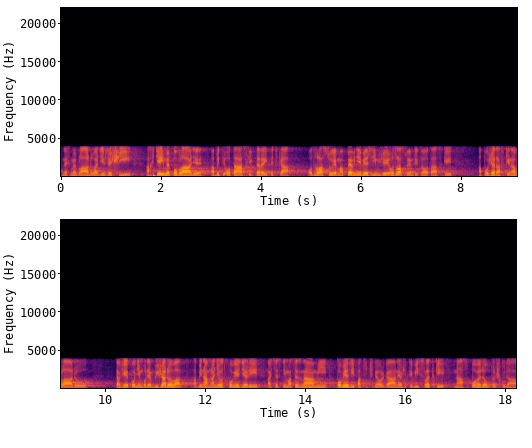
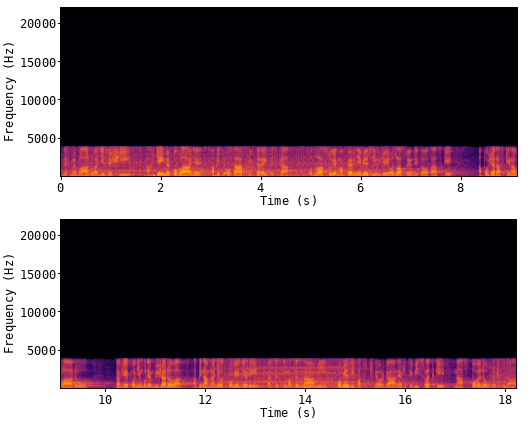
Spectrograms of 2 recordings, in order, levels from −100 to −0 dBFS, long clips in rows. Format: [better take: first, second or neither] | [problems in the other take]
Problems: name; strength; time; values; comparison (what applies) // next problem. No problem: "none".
first | background sound (Engine / Mechanisms); 14 dB below the speech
